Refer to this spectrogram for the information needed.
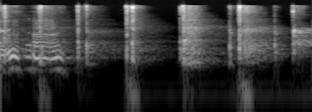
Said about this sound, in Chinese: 我觉得非常棒，为你鼓掌， 耶！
